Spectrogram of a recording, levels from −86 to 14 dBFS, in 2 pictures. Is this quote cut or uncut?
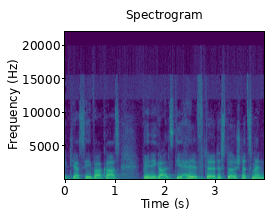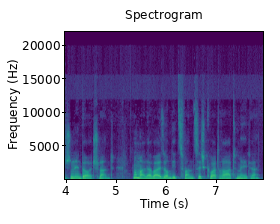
uncut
